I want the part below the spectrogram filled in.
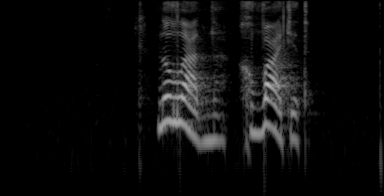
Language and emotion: Russian, angry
